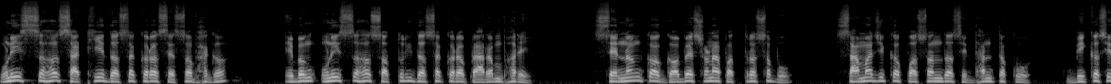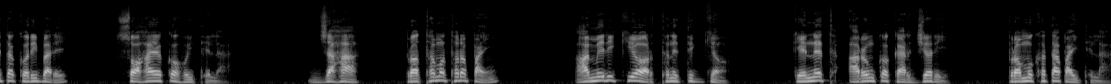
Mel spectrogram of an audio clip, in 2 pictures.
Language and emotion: Odia, neutral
